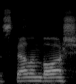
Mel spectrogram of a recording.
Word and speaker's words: Stellenbosch: Yeah, so it's Stellenbosch.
